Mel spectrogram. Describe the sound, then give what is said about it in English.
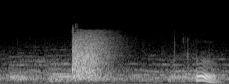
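A rifle shot at a shooting gallery: one loud, sharp crack with a short decaying tail, standing out against a low, murmuring background. “Give me the rifle, mister. I got 5 more shots coming.”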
